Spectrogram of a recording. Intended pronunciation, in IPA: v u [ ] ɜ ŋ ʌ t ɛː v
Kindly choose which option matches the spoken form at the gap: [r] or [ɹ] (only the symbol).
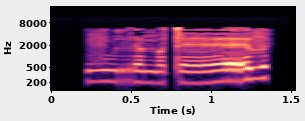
r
